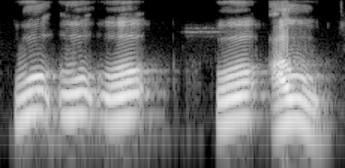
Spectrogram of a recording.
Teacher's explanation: உதடுகளை குவித்தல். வாயை திறத்தல் பிளஸ் உதடுகளை குவித்தல்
